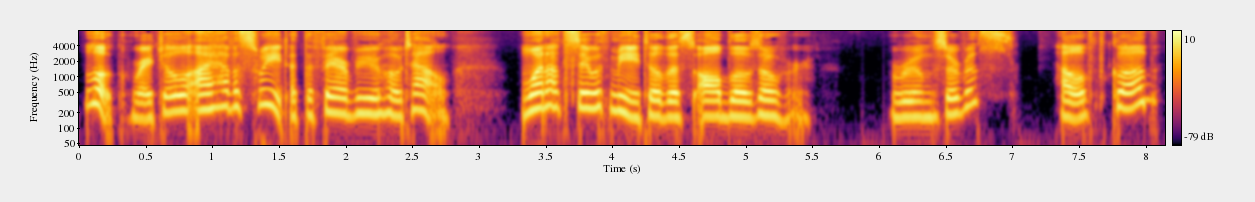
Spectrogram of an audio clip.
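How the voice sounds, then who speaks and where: A woman's voice: medium pitch, lively intonation, measured pace, no echo, studio quality, natural voice. A woman voicing an easygoing, protective father in an audiobook story. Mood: coaxing.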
